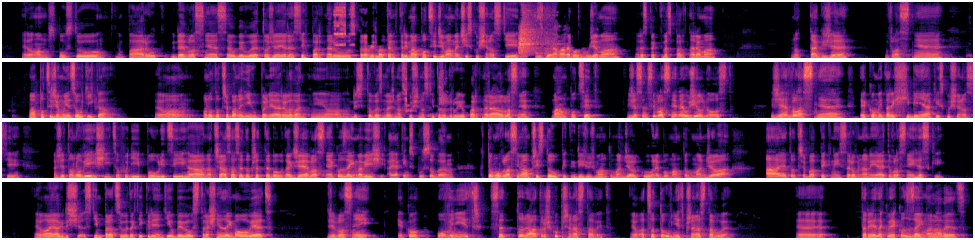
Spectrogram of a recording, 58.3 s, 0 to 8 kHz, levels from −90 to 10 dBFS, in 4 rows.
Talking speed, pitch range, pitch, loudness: 165 wpm, 115-150 Hz, 130 Hz, -19 LUFS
